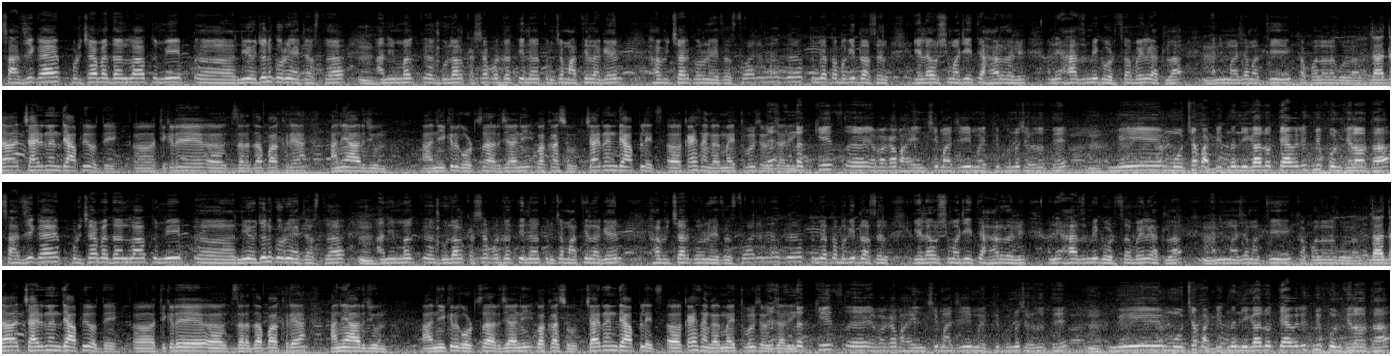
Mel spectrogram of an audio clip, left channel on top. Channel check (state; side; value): normal; both; correlation 0.72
